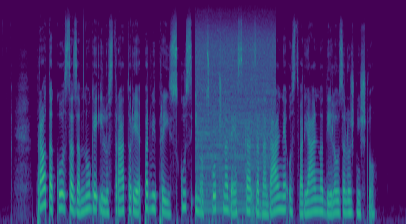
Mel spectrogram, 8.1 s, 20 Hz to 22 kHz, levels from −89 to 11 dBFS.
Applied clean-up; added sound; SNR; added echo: none; Vehicle; 10 dB; none.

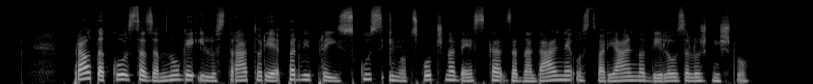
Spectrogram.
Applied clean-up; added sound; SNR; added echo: neural mask model DeepFilterNet 3.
